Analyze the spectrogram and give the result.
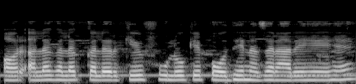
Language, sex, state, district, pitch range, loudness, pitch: Hindi, female, Maharashtra, Mumbai Suburban, 200-210 Hz, -14 LUFS, 205 Hz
